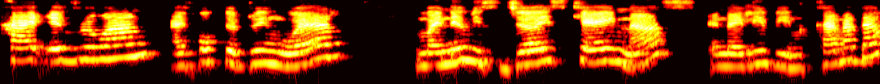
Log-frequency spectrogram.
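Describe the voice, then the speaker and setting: Woman from Kenya explaining calmly. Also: sits high, measured pace, poor audio. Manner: explanatory, with many fillers and restarts. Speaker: guest. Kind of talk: casual interview.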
